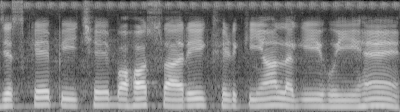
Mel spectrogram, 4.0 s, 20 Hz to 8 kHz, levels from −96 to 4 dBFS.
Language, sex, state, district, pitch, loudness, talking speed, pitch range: Hindi, male, Madhya Pradesh, Umaria, 130 Hz, -16 LUFS, 120 wpm, 130-140 Hz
